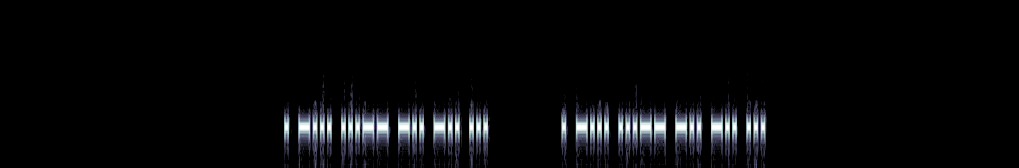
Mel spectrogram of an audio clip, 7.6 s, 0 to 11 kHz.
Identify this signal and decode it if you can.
Morse code, heard as a keyed tone, about 46 wpm, 700 Hz. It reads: EB3DDS EB3DDS
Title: DXCC-100 Call Signs - 6 Characters - Repeated 2x - 45wpm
